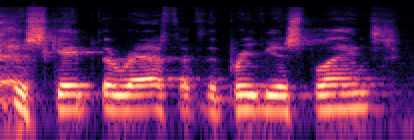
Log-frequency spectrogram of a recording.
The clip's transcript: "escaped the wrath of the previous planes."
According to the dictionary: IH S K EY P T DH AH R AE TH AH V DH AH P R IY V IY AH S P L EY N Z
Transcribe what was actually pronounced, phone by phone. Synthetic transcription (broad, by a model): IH S K EY P DH AH R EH T AH V DH AH P R IY V IY AH S P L EY N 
